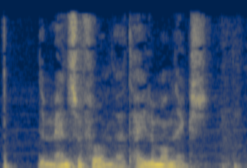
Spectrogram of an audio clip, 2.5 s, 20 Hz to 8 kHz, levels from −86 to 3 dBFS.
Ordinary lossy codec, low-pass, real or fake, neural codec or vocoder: AAC, 32 kbps; 7.2 kHz; real; none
